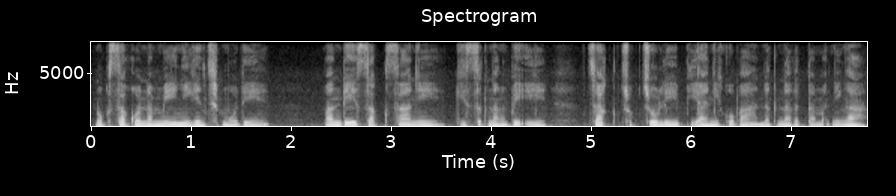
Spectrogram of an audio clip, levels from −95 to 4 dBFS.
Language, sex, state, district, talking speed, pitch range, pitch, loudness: Garo, female, Meghalaya, West Garo Hills, 100 wpm, 140-180 Hz, 160 Hz, -17 LUFS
